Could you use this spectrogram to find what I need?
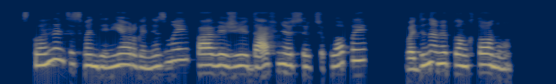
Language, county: Lithuanian, Kaunas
